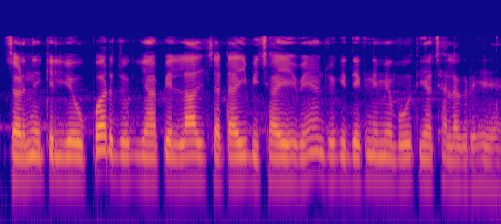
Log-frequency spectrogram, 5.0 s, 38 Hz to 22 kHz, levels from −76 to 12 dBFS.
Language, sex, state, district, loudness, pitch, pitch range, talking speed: Maithili, male, Bihar, Vaishali, -19 LUFS, 125 Hz, 125-130 Hz, 275 wpm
